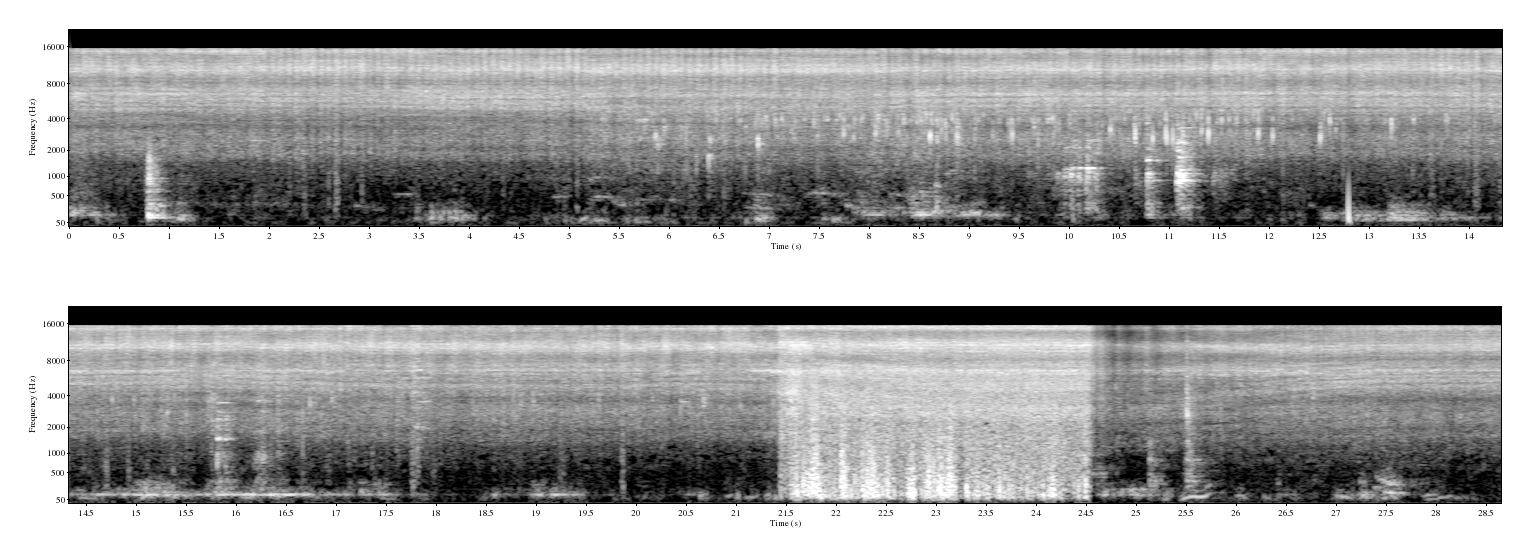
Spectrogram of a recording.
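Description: Cumin seeds sizzling in hot oil in a wok, with a steady hiss and scattered small crackles. Near the end the hiss turns louder for about three seconds, then cuts off suddenly.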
